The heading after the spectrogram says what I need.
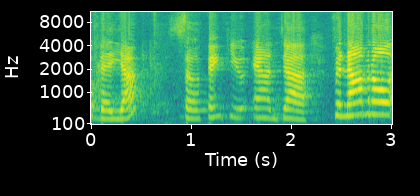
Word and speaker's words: Bella: And I said her name is Bella, but pronounced it in Espanol, Bella.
